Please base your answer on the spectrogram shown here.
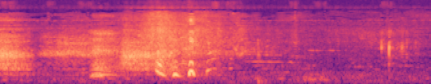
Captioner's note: laughing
